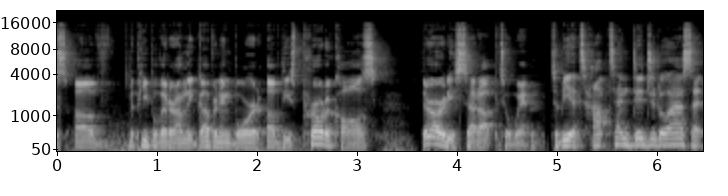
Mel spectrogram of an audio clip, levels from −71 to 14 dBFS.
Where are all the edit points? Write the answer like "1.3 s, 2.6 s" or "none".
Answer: 4.7 s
